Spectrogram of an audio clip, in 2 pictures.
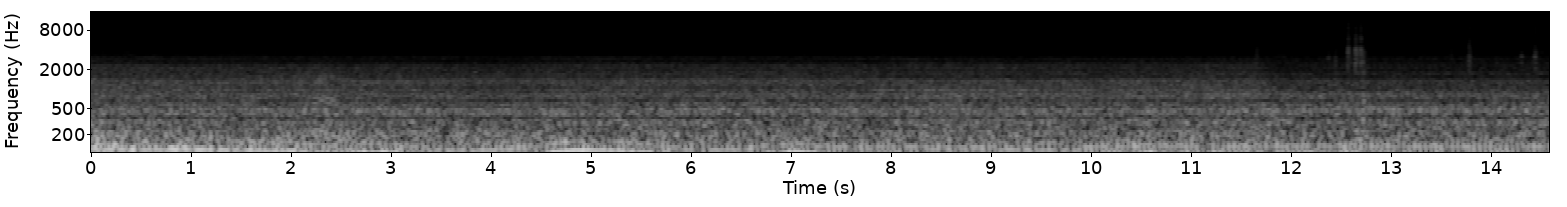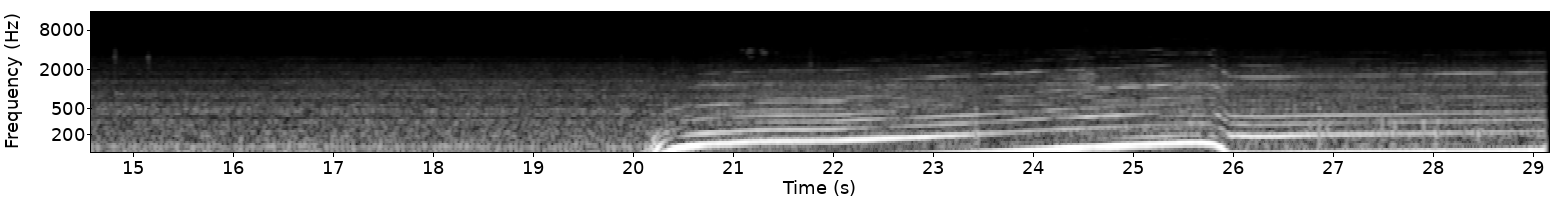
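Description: Car engine and road noise heard from inside the cabin: a steady cruising drone for most of the time. About two-thirds of the way through, the throttle opens hard and the engine gets much louder, its revs climbing with a high whine rising alongside. The revs drop suddenly at an upshift and then climb again as the car keeps accelerating.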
